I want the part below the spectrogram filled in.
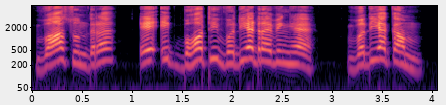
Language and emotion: Punjabi, surprised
